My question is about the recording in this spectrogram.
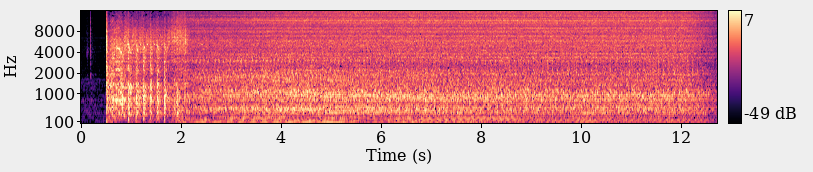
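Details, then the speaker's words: Opel Astra G 1.6 8V X16SZR (55 kW) started after a timing belt and ribbed belt change, coolant topped up: quick crank, catches in about a second, settles to an even smooth idle with no ticking or belt noise; "runs like a bee", normal start and idle. "Läuft wie eine Biene."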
